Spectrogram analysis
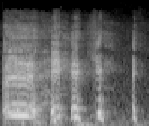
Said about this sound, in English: something got in my throat. Oh, were you like coughed terribly?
